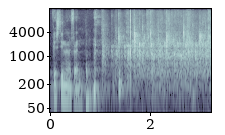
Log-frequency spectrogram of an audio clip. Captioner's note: applause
